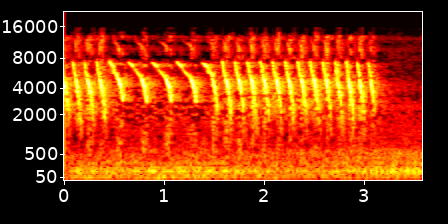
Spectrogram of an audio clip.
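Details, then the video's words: A canary delivers a loud, clear training song for other canaries, a fast continuous run of high descending sweeps that stops abruptly after three seconds. "Masteran Burung Kenari Suara Lantang Dan Jernih"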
